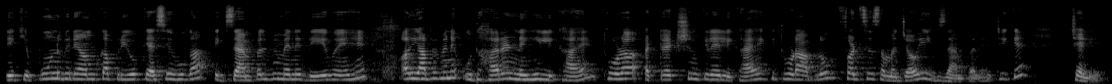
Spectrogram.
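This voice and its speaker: High-voiced woman teaching grammar. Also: a little fast, a little hiss or hum. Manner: explains patiently, repeats checks for understanding often. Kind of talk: exam-prep grammar lesson.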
